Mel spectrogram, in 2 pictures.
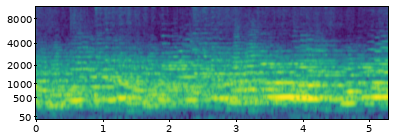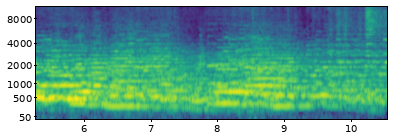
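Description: Wind quartet of flute, clarinet, French horn and bassoon playing a lively contemporary classical piece, several lines moving at once, swelling loudest about four seconds in.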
